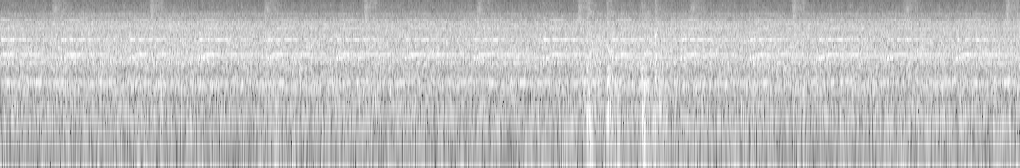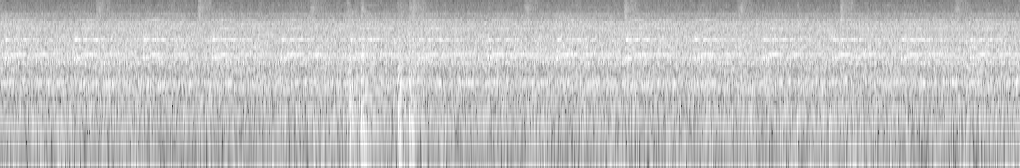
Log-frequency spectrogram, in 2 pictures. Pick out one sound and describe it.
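A train rumbles and hums steadily as it runs along the track.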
